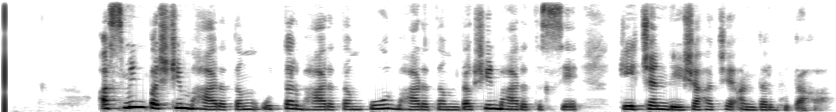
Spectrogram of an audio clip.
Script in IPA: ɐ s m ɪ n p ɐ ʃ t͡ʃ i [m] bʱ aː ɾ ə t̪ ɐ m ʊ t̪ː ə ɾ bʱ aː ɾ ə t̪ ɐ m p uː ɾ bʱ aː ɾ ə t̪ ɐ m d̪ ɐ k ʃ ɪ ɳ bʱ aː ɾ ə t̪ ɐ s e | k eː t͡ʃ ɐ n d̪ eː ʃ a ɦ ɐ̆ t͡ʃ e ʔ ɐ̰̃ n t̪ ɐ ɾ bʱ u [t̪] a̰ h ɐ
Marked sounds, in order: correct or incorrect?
correct, correct

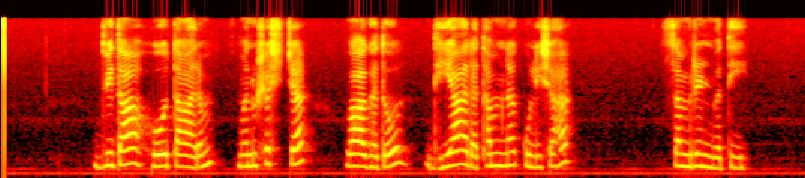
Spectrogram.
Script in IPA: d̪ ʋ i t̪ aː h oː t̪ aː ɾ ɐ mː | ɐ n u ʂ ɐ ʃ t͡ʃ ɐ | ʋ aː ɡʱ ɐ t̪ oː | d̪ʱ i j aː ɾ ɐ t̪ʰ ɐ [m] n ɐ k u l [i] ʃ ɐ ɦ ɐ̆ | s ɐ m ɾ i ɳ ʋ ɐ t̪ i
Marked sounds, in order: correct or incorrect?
correct, correct

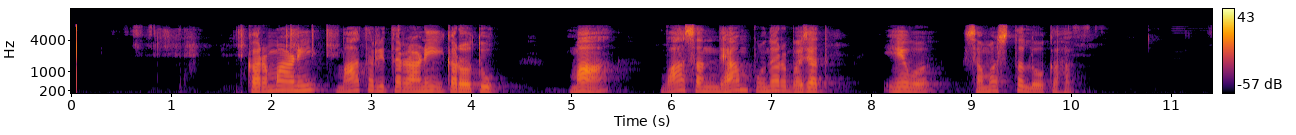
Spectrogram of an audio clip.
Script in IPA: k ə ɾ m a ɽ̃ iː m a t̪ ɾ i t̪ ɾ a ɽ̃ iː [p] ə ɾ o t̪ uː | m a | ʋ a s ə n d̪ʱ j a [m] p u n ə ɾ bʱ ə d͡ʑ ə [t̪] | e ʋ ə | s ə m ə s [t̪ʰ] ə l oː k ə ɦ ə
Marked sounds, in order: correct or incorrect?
incorrect, correct, correct, incorrect

